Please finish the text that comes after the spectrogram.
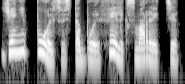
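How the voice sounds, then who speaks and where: Женщина-чтица озвучивает игривую, влюблённую молодую женщину, мягко и с придыханием. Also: female voice, lowish voice, animated, a little slow, a little mellow, dry recording, clean studio sound. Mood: flirty.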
